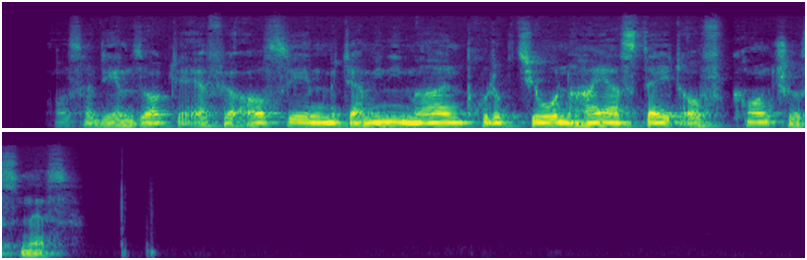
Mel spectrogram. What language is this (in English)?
German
